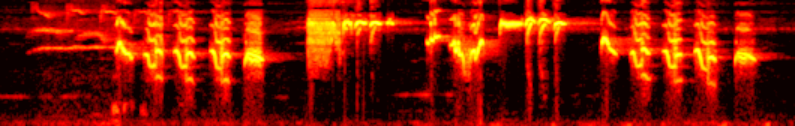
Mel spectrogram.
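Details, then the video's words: Oriental magpie-robin (kacer) from a hobbyist's collection singing energetically: rapid bursts of sharp, varied chirps and slurred whistles, with a few drawn-out high whistled notes between phrases and no other sounds. "Kompilasi Suara Burung Kacer Berkicau Gacor"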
